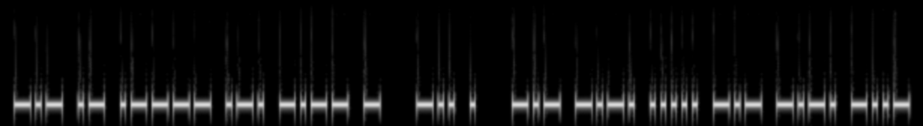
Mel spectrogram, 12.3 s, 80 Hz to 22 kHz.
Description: Morse code, heard as a keyed tone, about 17 wpm, 700 Hz. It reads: KA1RYT DE KC5KCX
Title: USA Callsign DE Callsign - 6 Characters - 17wpm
